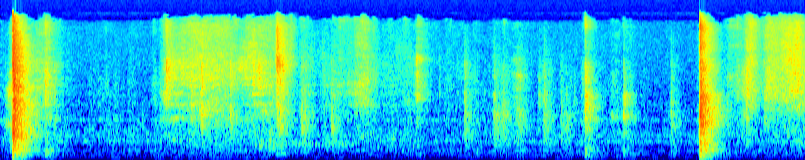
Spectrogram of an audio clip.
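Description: Handling noise from a stunt kite being assembled on a wooden floor: a sharp knock at the start and another about seven seconds in, with rustling of the nylon sail and small clicks of the fibreglass spars between.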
